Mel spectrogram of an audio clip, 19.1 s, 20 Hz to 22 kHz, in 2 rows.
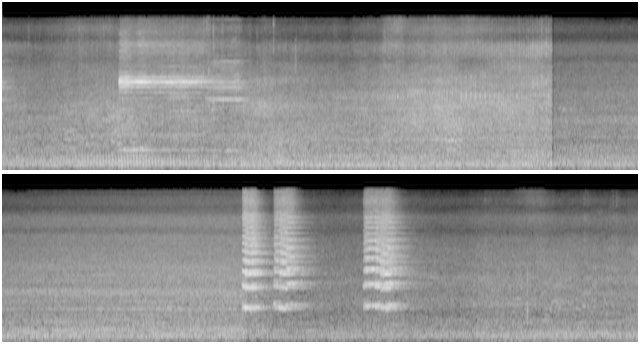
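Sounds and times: horn honking: 0:01.7 - 0:03.8, 0:13.1 - 0:14.3, 0:14.9 - 0:15.8.

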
